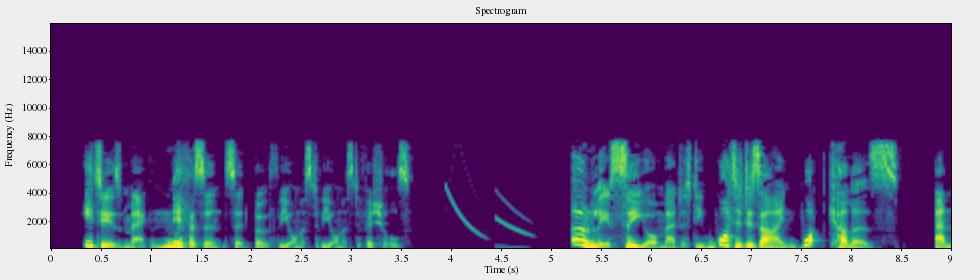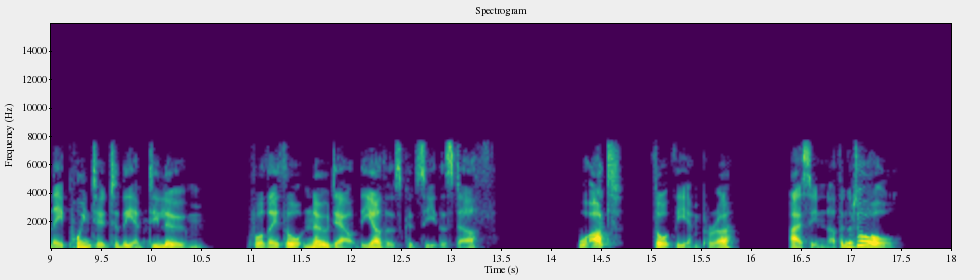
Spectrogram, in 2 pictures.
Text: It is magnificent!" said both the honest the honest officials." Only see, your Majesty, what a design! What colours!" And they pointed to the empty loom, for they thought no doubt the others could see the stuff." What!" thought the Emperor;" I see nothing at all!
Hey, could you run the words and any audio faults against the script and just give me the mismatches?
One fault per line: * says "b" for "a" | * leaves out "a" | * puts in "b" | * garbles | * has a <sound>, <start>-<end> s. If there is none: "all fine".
* has a chirp, 3.9-4.9 s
